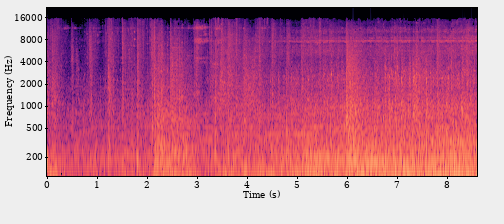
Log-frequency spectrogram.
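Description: Heavy footsteps tread steadily on dirt.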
